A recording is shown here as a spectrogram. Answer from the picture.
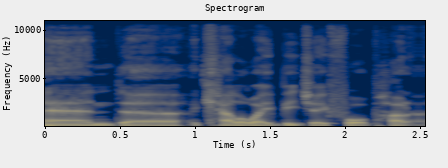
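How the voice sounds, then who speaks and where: The voice belongs to a man. It comes with an Australian accent. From Australia, Adelaide. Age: 50s. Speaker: golf club builder. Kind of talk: podcast interview.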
